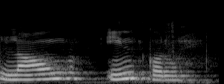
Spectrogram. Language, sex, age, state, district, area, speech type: Maithili, female, 18-30, Bihar, Madhubani, rural, read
